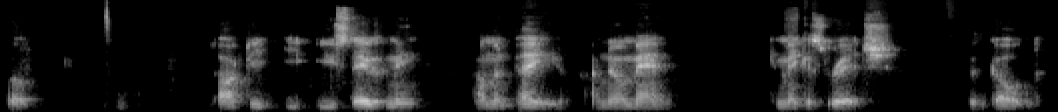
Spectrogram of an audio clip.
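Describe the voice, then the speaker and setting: A man playing a halting, scheming army captain of the old West in a table read of a western. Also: low-pitched, fairly even intonation, rough recording. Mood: eager, scheming. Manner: halting, repeats words.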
